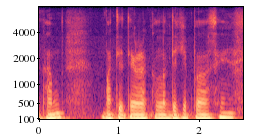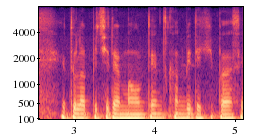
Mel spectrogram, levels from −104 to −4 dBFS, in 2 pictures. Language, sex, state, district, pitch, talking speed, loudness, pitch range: Nagamese, male, Nagaland, Kohima, 110 Hz, 200 wpm, -14 LUFS, 105-120 Hz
